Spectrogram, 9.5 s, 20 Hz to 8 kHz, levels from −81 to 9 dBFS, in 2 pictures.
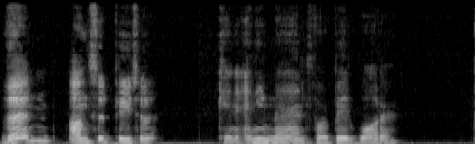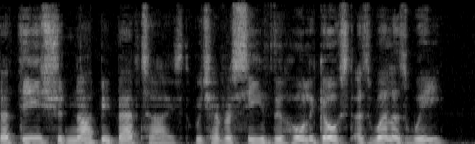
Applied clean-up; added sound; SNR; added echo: none; none; none; none.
